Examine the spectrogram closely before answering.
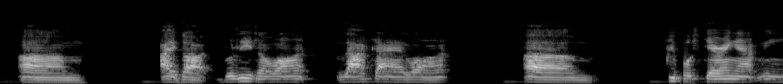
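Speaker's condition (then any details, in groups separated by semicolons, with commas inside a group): Cerebral palsy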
